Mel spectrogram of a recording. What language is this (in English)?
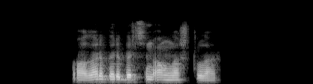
Tatar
